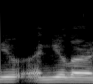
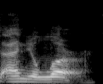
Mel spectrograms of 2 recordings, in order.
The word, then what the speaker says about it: annular: it's oh wait it's is it annular yeah you know it's annular it's annual Ann yeah they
